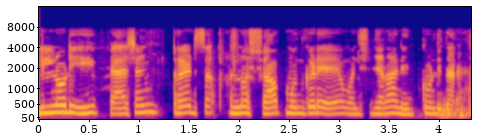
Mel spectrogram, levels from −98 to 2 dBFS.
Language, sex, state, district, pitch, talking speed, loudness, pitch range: Kannada, male, Karnataka, Dharwad, 200 Hz, 110 wpm, -14 LUFS, 185-210 Hz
